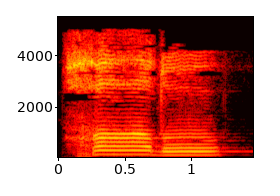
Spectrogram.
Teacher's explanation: الخاء والألف والضاد كلها حروف مفخمة تتالت في هذه الكلمة، بينما حرف الواو حرف مرقق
